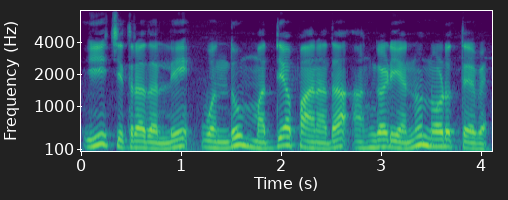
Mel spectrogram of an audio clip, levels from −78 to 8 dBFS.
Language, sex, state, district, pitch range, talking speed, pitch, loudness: Kannada, male, Karnataka, Bangalore, 125-155 Hz, 85 wpm, 140 Hz, -12 LUFS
